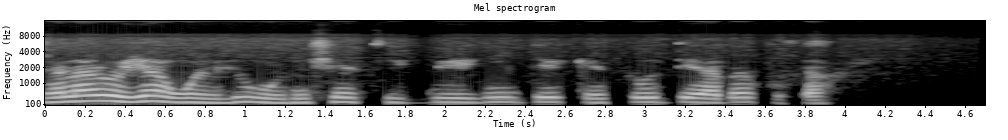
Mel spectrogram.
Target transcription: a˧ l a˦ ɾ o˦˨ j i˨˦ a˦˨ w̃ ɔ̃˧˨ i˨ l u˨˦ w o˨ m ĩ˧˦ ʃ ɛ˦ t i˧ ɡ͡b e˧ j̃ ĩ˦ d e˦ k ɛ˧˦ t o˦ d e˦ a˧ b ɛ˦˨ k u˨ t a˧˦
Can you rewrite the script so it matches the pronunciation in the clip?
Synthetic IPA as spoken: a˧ l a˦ ɾ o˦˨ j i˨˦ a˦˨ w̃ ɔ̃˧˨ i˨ l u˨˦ w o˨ n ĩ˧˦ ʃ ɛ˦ t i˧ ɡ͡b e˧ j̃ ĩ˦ d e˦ k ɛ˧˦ t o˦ d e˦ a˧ b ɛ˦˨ k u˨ t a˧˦

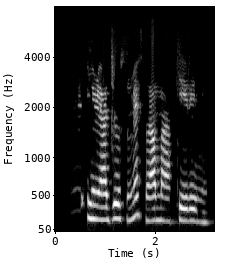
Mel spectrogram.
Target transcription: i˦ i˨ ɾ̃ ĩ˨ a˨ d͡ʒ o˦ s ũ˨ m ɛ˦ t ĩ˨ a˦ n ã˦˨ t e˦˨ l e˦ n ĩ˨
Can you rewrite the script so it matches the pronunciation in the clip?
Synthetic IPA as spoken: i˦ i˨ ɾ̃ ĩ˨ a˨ d͡ʒ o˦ s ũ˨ m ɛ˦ s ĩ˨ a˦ m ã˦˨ k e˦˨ ɾ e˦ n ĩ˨

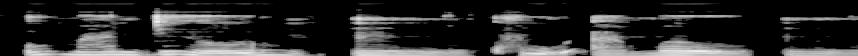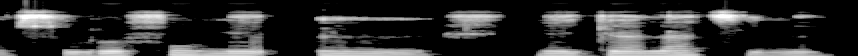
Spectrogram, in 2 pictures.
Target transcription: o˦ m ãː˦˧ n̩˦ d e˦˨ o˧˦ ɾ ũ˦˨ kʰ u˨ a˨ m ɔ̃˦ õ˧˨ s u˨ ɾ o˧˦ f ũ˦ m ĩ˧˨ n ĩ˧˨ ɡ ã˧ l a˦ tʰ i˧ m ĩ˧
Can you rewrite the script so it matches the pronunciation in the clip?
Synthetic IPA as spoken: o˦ m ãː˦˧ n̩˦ d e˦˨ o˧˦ ɾ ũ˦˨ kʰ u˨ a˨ m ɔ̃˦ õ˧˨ s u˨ ɾ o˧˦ f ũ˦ m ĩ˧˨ n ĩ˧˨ ɡ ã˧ l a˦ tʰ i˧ m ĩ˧

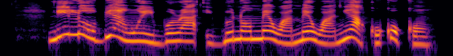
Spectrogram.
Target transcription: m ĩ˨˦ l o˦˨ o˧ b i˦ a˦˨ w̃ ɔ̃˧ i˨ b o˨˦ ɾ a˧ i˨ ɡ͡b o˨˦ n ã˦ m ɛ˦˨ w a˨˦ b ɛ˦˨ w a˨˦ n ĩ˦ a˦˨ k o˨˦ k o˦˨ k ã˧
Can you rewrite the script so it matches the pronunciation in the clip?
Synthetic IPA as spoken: n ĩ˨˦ l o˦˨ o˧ b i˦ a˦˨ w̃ ɔ̃˧ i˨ b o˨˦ ɾ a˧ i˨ ɡ͡b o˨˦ n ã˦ m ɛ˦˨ w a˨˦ m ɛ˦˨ w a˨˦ n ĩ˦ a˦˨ k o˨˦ k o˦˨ k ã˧

